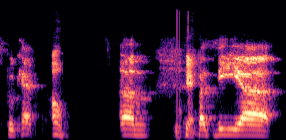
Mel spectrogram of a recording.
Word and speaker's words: Phuket: A lot of people from Europe pronounce it incorrectly, but the ph is it's not Phuket, it's Phuket.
